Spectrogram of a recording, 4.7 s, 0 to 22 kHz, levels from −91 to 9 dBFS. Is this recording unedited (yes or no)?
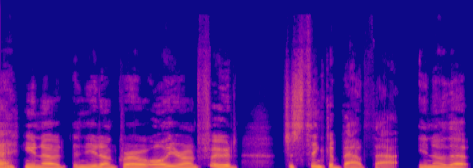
yes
